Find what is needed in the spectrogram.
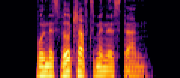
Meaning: dative plural of Bundeswirtschaftsminister
- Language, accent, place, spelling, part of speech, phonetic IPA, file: German, Germany, Berlin, Bundeswirtschaftsministern, noun, [ˌbʊndəsˈvɪʁtʃaft͡smiˌnɪstɐn], De-Bundeswirtschaftsministern.ogg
